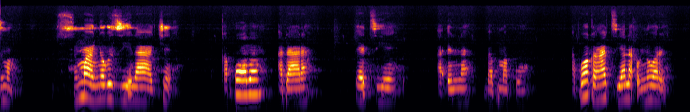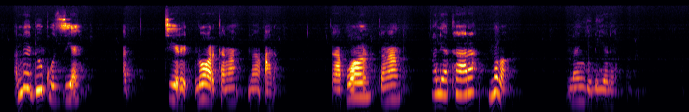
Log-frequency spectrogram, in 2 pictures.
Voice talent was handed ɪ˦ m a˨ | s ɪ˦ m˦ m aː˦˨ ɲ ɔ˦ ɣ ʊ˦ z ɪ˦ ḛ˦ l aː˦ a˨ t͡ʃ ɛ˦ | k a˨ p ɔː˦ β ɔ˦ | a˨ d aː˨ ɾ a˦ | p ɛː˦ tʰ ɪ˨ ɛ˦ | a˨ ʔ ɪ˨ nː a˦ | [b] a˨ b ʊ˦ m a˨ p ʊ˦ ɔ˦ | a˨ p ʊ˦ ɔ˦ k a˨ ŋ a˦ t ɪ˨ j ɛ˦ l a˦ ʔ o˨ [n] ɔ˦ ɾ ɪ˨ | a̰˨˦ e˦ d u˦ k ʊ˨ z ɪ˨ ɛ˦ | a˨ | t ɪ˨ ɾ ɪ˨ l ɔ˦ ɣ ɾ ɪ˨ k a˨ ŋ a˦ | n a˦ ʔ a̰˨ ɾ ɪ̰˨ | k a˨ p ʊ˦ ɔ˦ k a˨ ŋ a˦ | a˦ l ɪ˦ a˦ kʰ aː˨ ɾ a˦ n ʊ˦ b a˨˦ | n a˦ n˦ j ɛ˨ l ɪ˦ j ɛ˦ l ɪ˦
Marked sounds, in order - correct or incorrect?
correct, correct

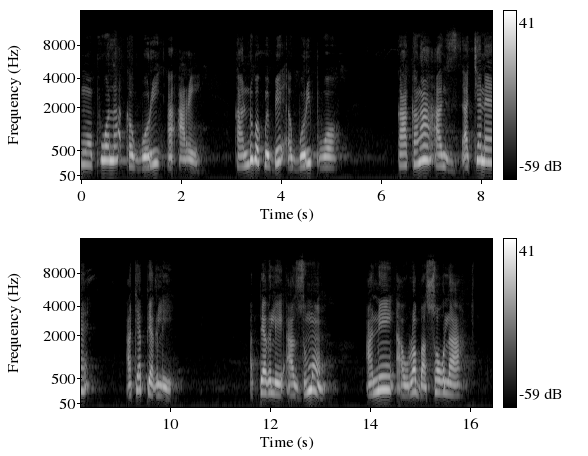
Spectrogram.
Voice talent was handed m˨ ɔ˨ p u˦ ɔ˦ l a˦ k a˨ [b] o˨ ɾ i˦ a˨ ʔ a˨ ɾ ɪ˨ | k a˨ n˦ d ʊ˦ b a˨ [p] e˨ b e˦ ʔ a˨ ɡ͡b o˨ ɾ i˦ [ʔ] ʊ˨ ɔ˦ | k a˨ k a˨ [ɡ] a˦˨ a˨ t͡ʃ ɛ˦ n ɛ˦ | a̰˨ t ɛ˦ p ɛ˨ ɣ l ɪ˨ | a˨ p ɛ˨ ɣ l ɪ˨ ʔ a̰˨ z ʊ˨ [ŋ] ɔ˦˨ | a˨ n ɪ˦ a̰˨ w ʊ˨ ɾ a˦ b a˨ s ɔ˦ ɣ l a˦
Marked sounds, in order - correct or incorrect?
incorrect, incorrect, incorrect, incorrect, incorrect

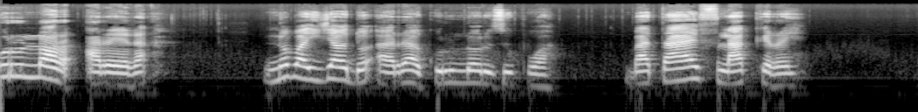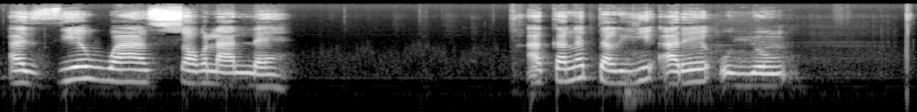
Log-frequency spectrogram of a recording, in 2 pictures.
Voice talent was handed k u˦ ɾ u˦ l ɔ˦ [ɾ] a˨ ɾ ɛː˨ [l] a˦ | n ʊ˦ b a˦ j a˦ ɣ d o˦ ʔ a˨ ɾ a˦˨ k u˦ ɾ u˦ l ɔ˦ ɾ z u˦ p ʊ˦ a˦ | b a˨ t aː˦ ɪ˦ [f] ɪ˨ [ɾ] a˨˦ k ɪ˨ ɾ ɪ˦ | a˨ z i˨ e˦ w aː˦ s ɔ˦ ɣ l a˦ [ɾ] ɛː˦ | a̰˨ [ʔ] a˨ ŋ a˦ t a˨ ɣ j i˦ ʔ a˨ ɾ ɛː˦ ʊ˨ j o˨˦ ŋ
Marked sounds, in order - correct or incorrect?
correct, incorrect, correct, incorrect, incorrect, incorrect

